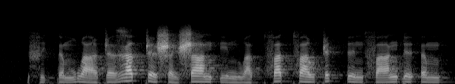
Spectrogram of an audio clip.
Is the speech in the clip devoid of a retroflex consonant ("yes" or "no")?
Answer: no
